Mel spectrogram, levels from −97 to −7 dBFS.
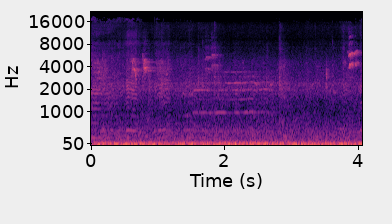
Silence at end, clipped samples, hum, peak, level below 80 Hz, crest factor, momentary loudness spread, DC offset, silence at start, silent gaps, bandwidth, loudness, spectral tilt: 0 s; under 0.1%; none; -26 dBFS; -44 dBFS; 16 dB; 7 LU; under 0.1%; 0 s; none; 18.5 kHz; -46 LUFS; -2.5 dB/octave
